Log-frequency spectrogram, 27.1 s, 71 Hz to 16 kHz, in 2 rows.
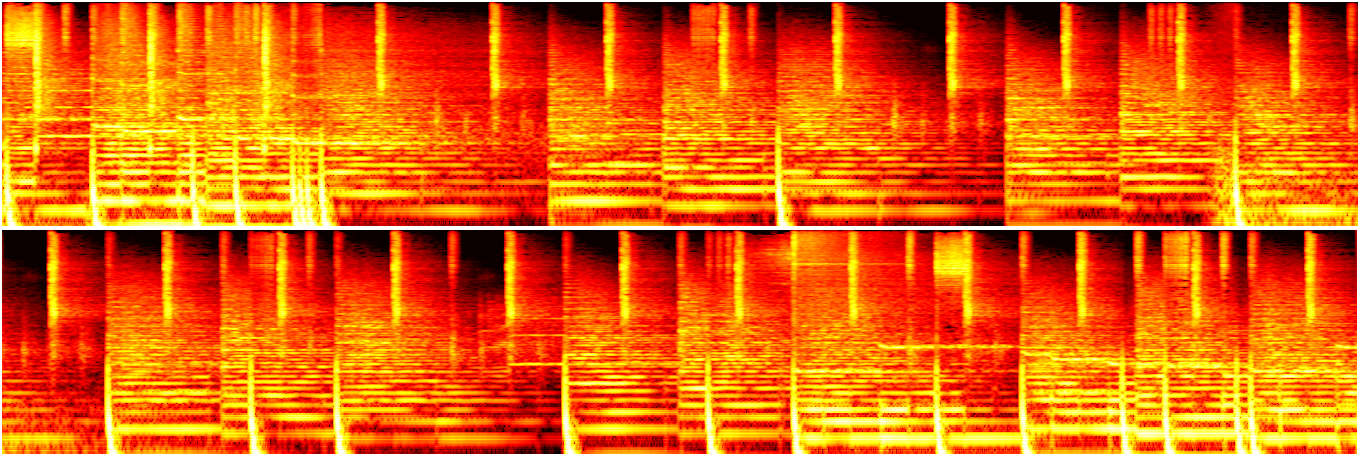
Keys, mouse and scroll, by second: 1.6 click, 2.1 g, 3.0 click, 3.3 g, 4.6 click, 4.8 f, 5.1 click, 5.6 scroll down 1, 5.8-6.2 scroll up 3, 6.2 g, 7.7 click, 8.2 g, 9.0 click, 9.1 g, 9.6 Tab, 10.0 scroll down 3, 10.2 right click, 10.8 Tab, 11.0 click, 11.3 Tab, 11.4-11.9 right drag, 11.9-12.2 scroll up 3, 12.2-12.6 scroll down 2, 12.6 click, 13.8 click, 14.5 click, 15.7 click, 16.9-22.1 drag, 22.5 click.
